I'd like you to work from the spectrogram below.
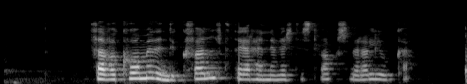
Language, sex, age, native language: Icelandic, female, 20-29, Icelandic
